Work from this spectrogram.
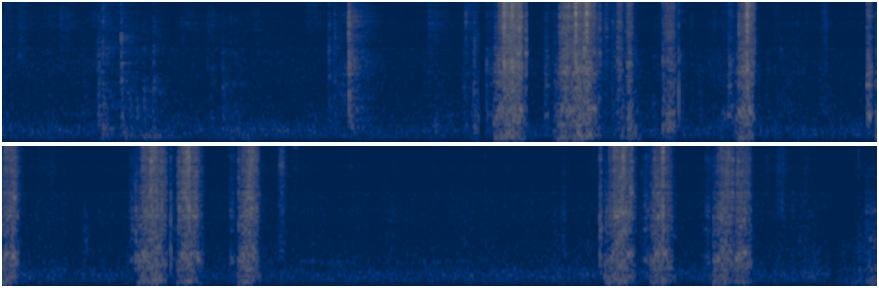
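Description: A sewing machine stitches in short bursts of sharp mechanical clicking, several brief runs separated by pauses, close by and without talking.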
